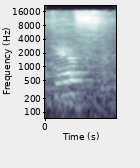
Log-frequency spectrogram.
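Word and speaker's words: كاف: And qaf and kaf, they are really having the same point of articulation. But you will find if you try to pronounce that qaf is preceding kaf a little bit. Okay? The points of articulation, the place of the qaf is a little bit behind kaf.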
